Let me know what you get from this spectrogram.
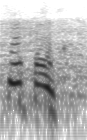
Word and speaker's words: Ufuk: It's Ufuk, but we all call him Ufi to sort of save the embarrassment. Ufie. – Has anyone ever said the magic word? Because it's spelt U F U K.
